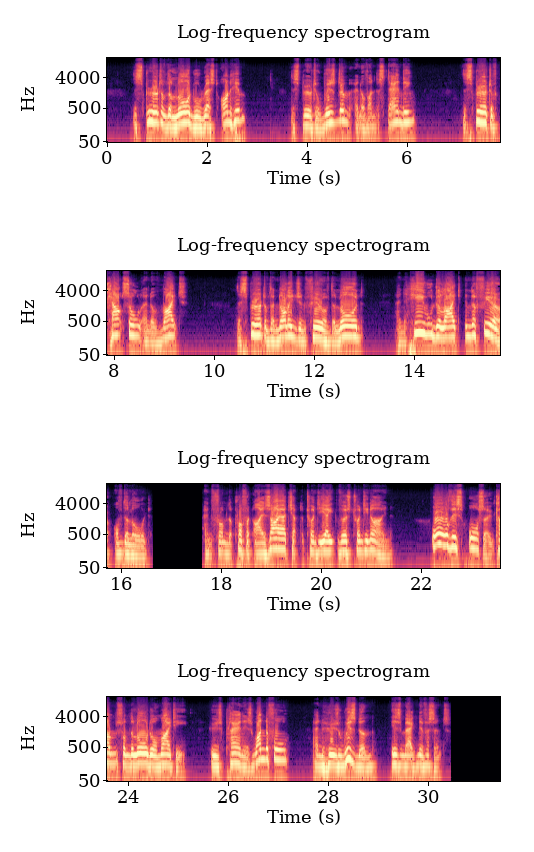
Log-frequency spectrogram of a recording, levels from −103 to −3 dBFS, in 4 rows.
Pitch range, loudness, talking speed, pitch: 115-175 Hz, -11 LUFS, 130 wpm, 145 Hz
